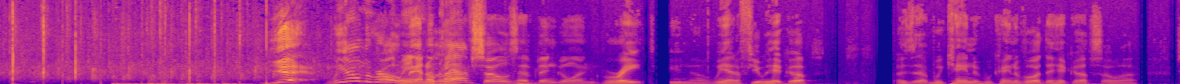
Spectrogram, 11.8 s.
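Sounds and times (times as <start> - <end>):
applause: 0.0 - 4.7
speech: 2.7 - 8.3, 9.0 - 11.7.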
